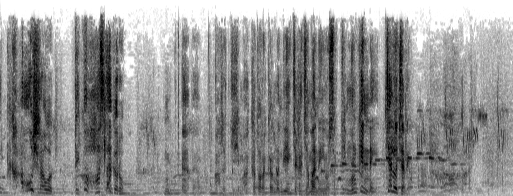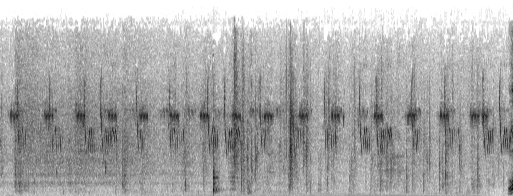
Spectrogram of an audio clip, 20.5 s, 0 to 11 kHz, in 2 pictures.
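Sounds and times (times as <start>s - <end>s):
speech: 0.0s - 2.6s, 3.3s - 8.4s
horse hooves clip-clopping at a walking pace: 9.6s - 20.4s.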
